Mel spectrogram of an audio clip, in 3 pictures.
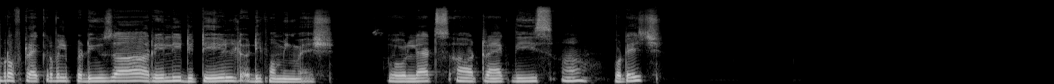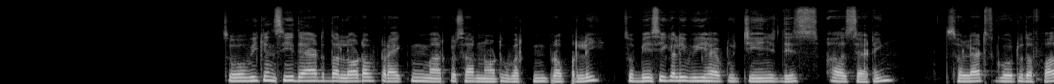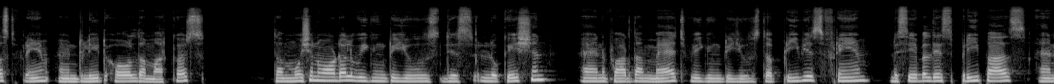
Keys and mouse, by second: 12.2 space, 12.4 space, 19.2-29.9 drag, 22.1 a, 22.6 x, 31.0-31.6 middle drag.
